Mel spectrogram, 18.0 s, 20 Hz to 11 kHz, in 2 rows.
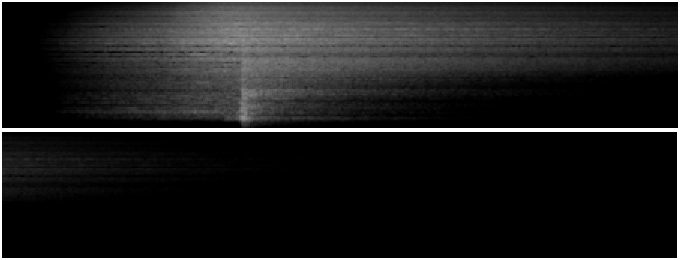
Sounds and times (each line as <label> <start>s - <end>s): Reverse Cymbal 0.7s - 9.7s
